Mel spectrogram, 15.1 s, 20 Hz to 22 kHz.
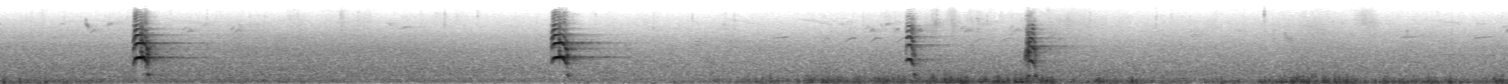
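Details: Suddenly wary, the 15-year-old female Hokkaido sika deer Amanda repeatedly calls at Sapporo Maruyama Zoo on 20 April 2026, part of about ten minutes of loud warning calls. Four sharp, piercing squeals a few seconds apart, with wind noise between them.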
